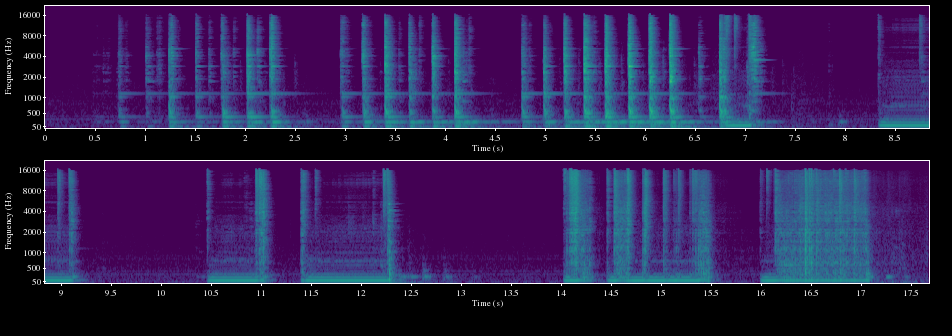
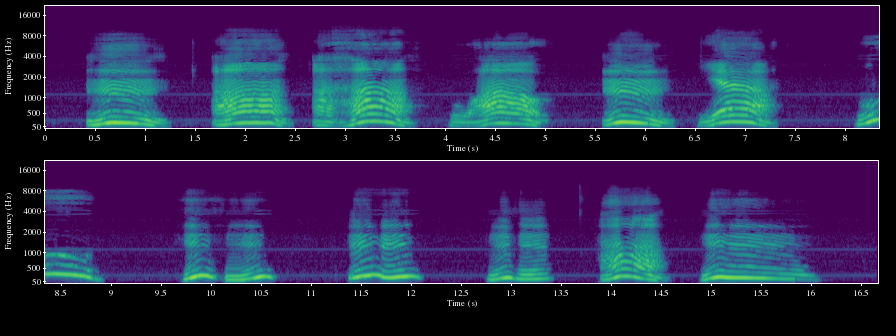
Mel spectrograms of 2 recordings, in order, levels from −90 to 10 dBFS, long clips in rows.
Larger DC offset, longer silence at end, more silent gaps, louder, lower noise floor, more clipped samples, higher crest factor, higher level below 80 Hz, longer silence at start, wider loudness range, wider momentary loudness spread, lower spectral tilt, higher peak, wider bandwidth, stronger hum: neither; second, 0.35 s vs 0.65 s; neither; second, -31 LUFS vs -18 LUFS; first, -73 dBFS vs -67 dBFS; neither; first, 30 dB vs 16 dB; first, -56 dBFS vs -64 dBFS; first, 0.75 s vs 0.4 s; first, 11 LU vs 3 LU; first, 20 LU vs 16 LU; second, -1.5 dB/octave vs -7.5 dB/octave; second, -6 dBFS vs -2 dBFS; first, 17 kHz vs 8.2 kHz; neither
